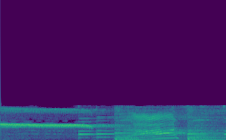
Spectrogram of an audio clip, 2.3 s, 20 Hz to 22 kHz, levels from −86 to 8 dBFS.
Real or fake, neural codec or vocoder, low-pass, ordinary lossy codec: fake; vocoder, 44.1 kHz, 128 mel bands every 256 samples, BigVGAN v2; 5.4 kHz; MP3, 48 kbps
